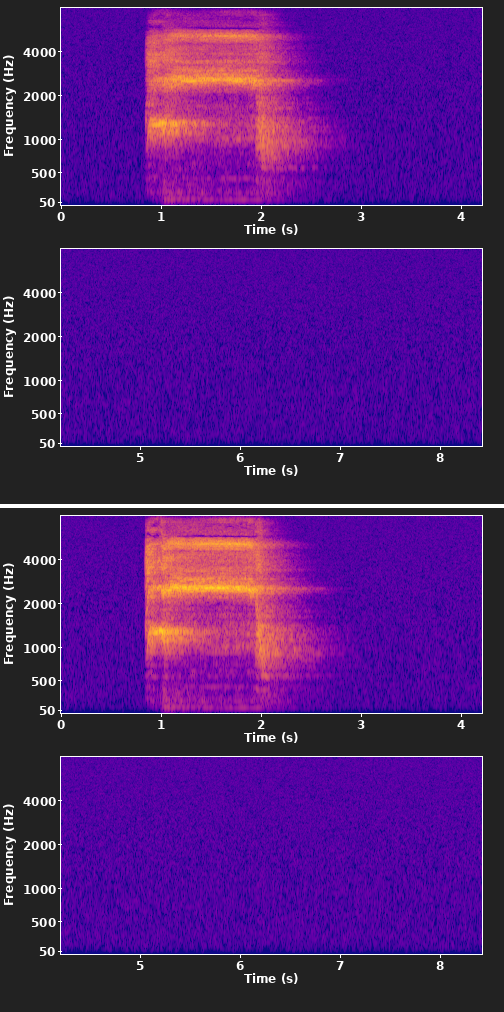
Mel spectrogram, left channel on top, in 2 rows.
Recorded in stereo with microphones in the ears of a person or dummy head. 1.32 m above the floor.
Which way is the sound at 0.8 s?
65° right (ahead or behind).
